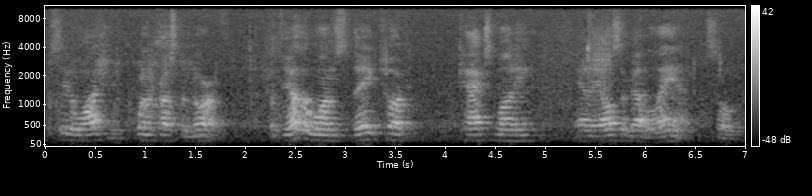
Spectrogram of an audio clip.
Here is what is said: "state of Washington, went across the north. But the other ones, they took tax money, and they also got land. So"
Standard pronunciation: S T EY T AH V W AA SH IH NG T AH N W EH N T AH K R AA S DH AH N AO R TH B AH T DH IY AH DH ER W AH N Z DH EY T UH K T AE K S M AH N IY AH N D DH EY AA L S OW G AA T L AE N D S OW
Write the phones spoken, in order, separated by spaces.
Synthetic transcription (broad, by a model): S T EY T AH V W AA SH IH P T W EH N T AH K R AA S DH AH N AO R TH B AH T DH IY AH DH ER W AH N Z DH EY T UH K AE K S M AH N IY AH N DH EY AA L S OW G AA T L AE N D S OW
